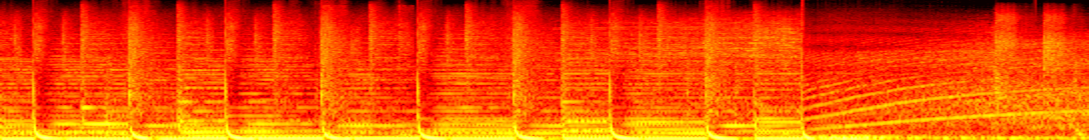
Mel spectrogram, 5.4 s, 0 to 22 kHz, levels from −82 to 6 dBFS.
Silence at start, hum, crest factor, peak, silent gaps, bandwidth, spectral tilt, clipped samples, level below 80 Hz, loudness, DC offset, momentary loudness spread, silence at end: 0 s; none; 10 dB; 0 dBFS; none; over 20 kHz; -4.5 dB/octave; under 0.1%; -12 dBFS; -12 LUFS; 1%; 4 LU; 0 s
